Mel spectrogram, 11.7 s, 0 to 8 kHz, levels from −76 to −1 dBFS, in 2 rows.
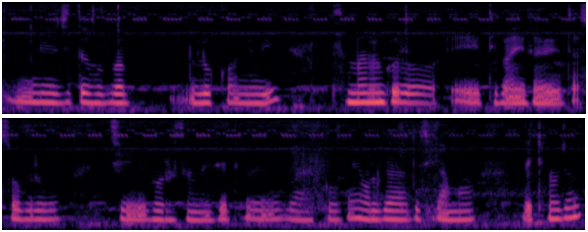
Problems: constant background noise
